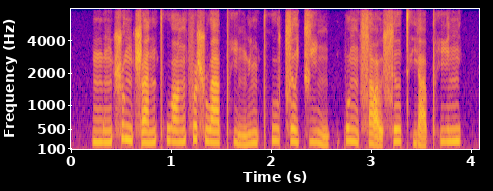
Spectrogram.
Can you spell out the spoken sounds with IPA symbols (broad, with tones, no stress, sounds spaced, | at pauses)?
m ʊ˧˥ ŋ ʂ ʊ˥˩ ŋ ʂ a˧˥ n pʰ w ɑ˧˥ ŋ f ɤ˧ ʂ w ä˧˥ pʰ ḭ˨˩ ŋ y˥˩ n pʰ u˥ t͡s ɤ˥˧ t͡ɕ i˥˩ ŋ | p ɤ˥˩ ŋ s ɑ̰˨˩ ʊ̯ s ɹ̩˥˩ t̪ʰ j ä̰˨˩ pʰ i˥ n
